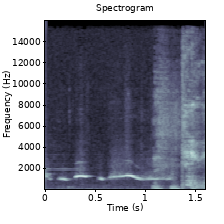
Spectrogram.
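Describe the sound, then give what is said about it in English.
A person whistles a wavering, slightly descending tone imitating a falling bomb, then blows out a rough, breathy mouth-made explosion burst at the end. Fairly loud, with no talking. “So you know how when a bomb drops, you hear this.”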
